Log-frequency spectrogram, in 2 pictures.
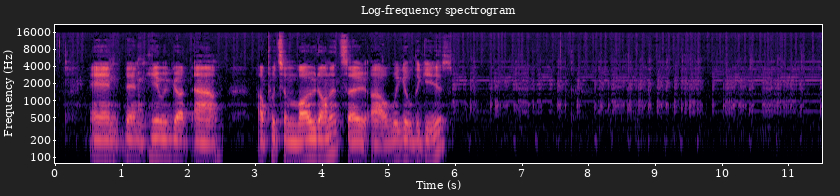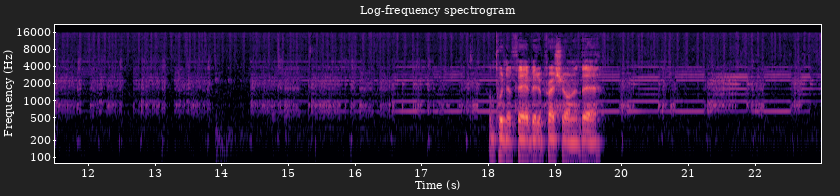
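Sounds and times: servo motor whine: 14.5s - 23.0s.

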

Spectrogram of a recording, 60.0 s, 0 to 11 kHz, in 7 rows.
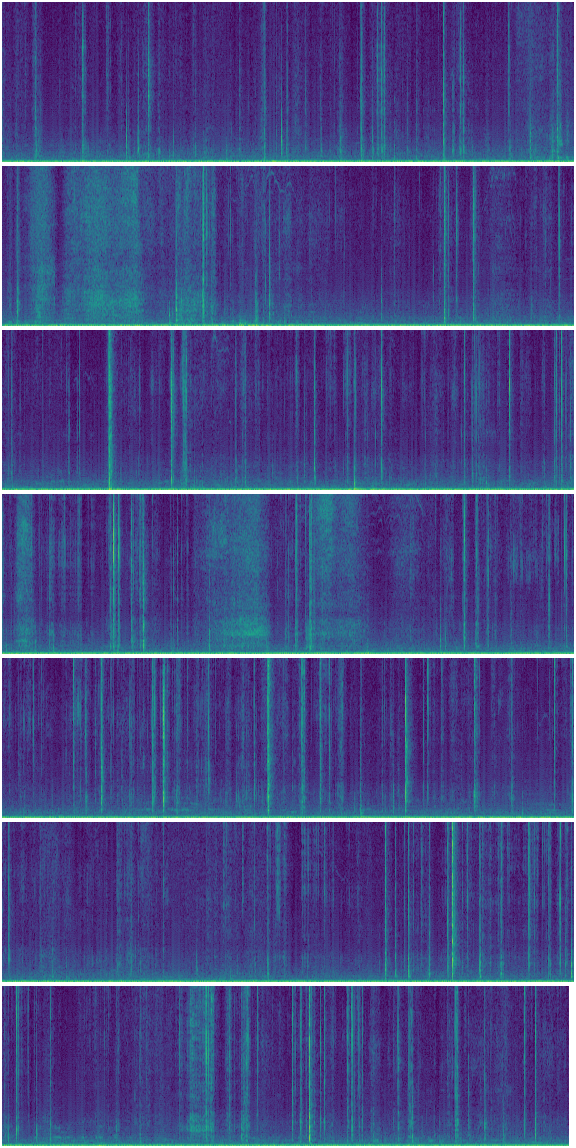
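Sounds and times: steady low hum: 0.0s - 59.9s
tape tearing and scraping: 3.6s - 13.1s, 15.1s - 52.2s, 52.8s - 59.9s.

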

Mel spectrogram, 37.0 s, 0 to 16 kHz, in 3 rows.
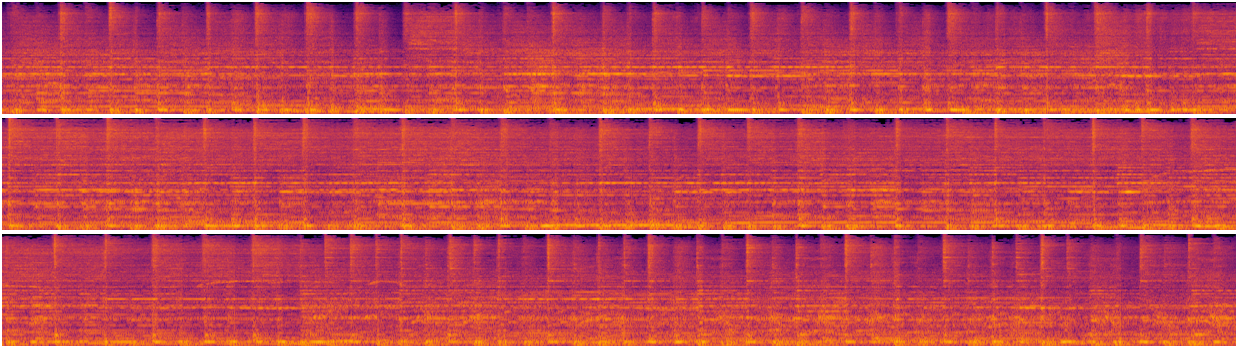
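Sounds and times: drum kit with cymbal: 0.0s - 37.0s
electric bass low notes: 0.0s - 37.0s
keyboard chords: 0.0s - 37.0s.

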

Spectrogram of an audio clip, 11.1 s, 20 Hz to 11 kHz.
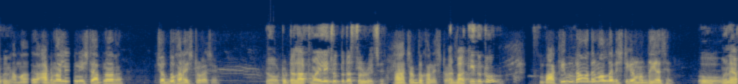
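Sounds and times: speech over telephone: 6.7s - 8.8s.

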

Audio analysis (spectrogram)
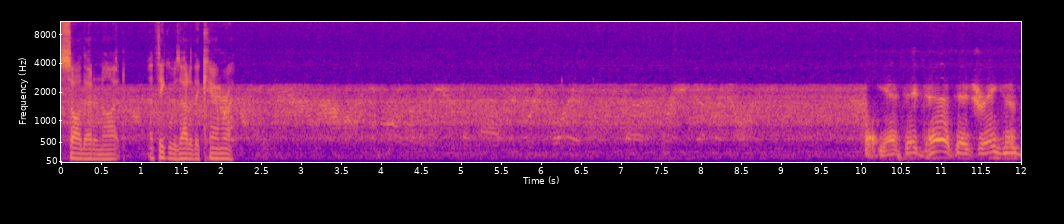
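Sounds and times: faint voice over radio: 0.0s - 12.0s
radio static: 0.0s - 12.0s.

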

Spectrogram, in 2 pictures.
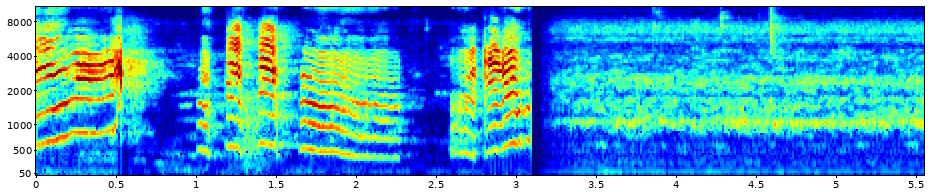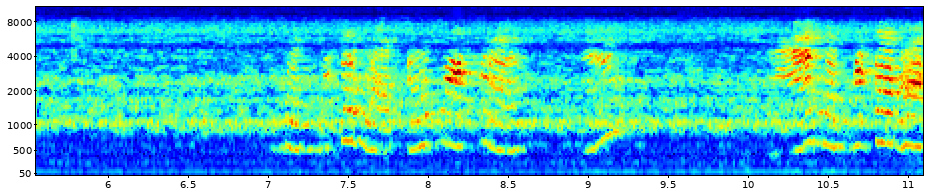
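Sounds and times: parakeet vocal sounds: 0.0s - 3.2s, 7.1s - 11.0s.

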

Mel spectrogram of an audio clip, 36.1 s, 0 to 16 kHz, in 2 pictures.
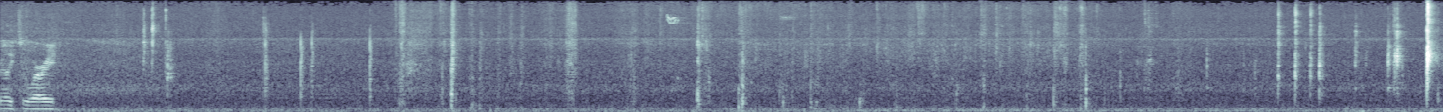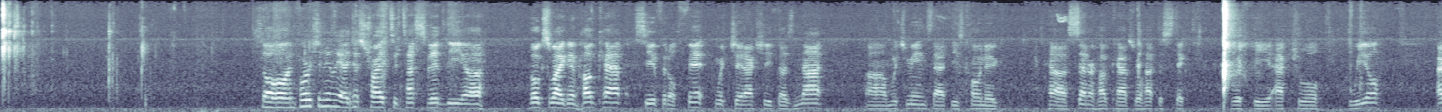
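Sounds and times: steady low background noise: 0.0s - 36.0s
wheel and tyre being handled: 4.6s - 20.0s.

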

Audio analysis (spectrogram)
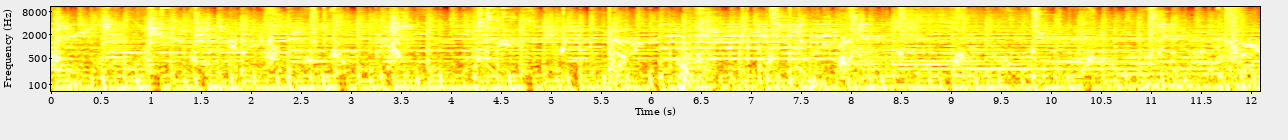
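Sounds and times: blade clashes and hits: 0.0s - 12.0s
driving film score with heavy beat: 0.0s - 12.0s.

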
